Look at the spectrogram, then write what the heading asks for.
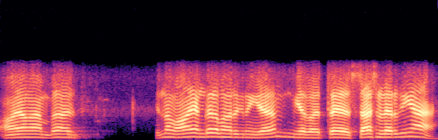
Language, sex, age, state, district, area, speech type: Tamil, male, 60+, Tamil Nadu, Kallakurichi, rural, conversation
